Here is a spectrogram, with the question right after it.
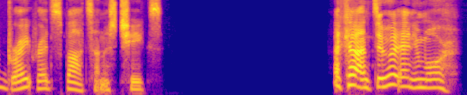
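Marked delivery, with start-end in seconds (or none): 3.4-4.5 strained, higher, louder, on the edge of tears; a worn-out man about to break; high shaking voice. Acted. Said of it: "his voice high and shaking".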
